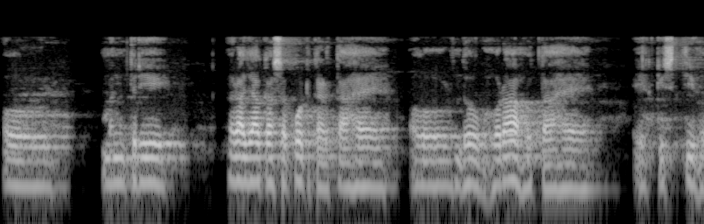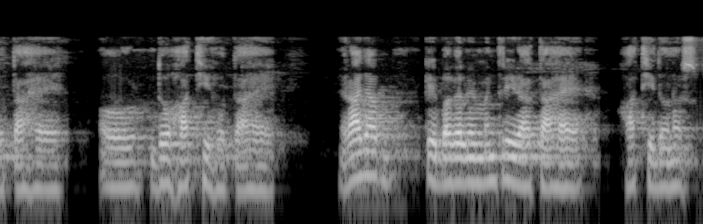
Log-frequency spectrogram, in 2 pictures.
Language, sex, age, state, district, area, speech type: Hindi, male, 60+, Bihar, Begusarai, urban, spontaneous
